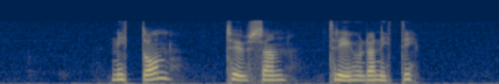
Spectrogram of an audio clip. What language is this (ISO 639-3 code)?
swe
